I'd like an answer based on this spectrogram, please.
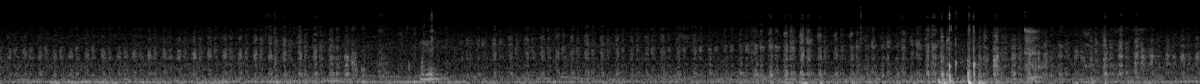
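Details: Stubborn Labrador Retriever pet breathing in quick, steady pants throughout, with faint voices in the background and a few sharp knocks near the end.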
